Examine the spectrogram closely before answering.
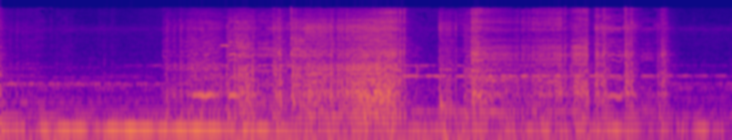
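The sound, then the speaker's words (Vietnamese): An old door hinge creaks in a long, continuous grinding groan with tonal streaks, holding a steady, fairly loud level for about five seconds. “rồi cả cái tiếng bản lề cửa lâu ngày kẽo cả kẽo kẹt”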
